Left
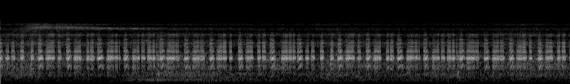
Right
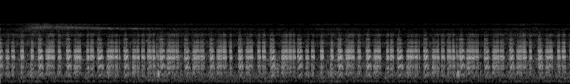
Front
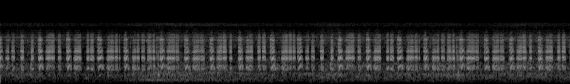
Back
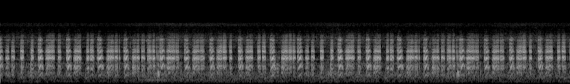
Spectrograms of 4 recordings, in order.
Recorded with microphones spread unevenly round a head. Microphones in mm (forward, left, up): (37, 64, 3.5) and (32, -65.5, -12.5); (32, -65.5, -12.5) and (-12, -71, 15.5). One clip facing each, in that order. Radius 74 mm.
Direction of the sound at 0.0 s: 125° right.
